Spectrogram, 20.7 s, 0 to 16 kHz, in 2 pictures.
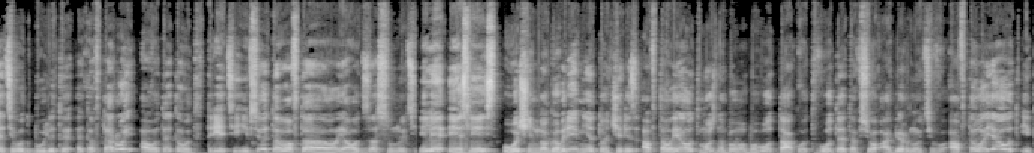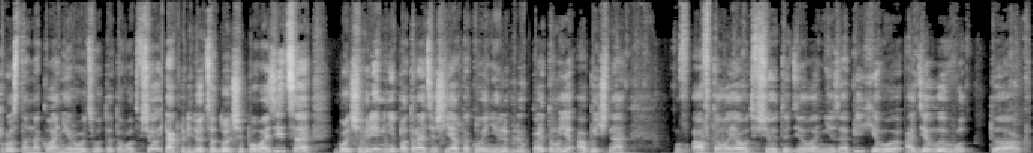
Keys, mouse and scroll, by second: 4.0 ctrl+z, 9.5 shift+x, 14.3 ctrl+z, 16.4 ctrl+click, 16.6 ctrl+click, 17.3 ctrl+x, 19.9 alt+click, 20.6 ctrl+z.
